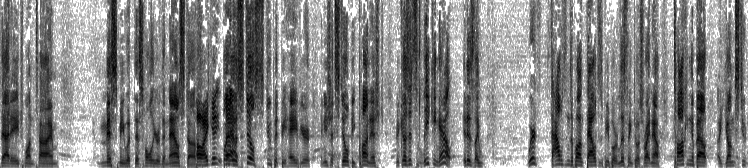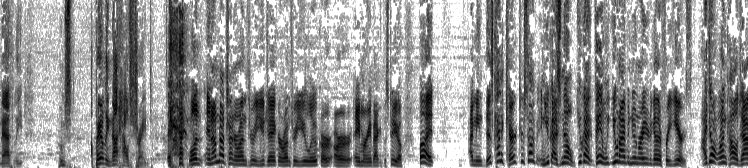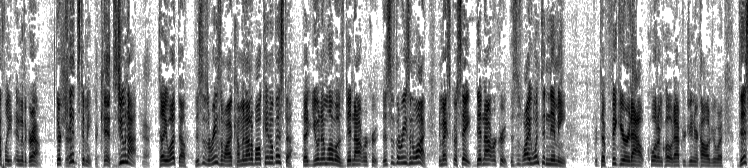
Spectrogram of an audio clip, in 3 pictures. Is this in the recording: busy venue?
yes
